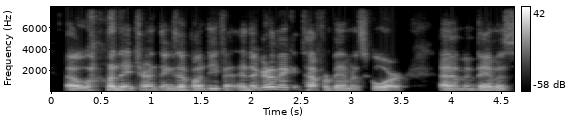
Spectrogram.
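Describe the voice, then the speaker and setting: A man's speech at a fairly quick clip. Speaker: sports podcast co-host. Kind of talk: casual sports podcast chat. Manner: fast.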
